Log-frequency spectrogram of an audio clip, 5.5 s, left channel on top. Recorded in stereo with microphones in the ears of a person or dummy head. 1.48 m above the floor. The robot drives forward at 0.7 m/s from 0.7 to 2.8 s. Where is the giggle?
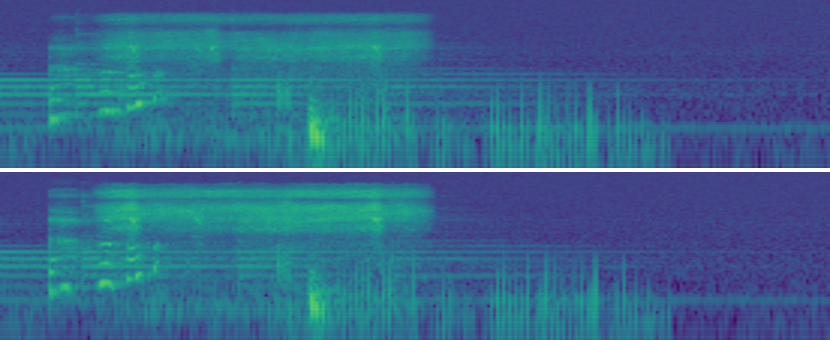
40° right (ahead or behind), 0.7 m; by 1.1 s 50° right (ahead or behind), 0.7 m.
